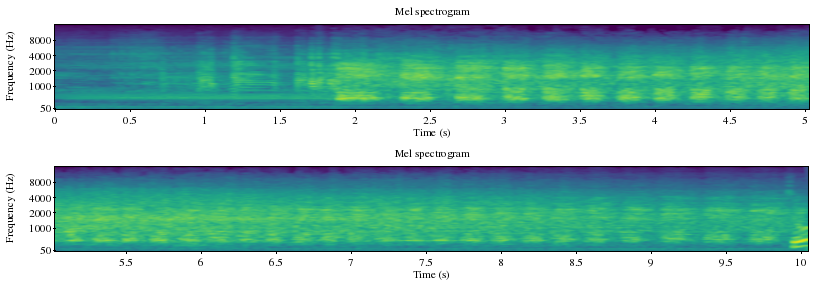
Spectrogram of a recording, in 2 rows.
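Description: A restored Lionel 1615 model switcher locomotive starts up and runs along toy track, a steady electric motor whir with rhythmic clicking over rail joints, loud and close, continuing without pause.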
